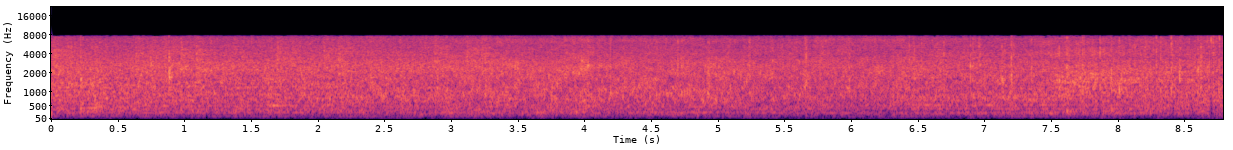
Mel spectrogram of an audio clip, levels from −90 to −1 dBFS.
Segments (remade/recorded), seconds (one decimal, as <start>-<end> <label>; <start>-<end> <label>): 0.0-3.0 recorded; 3.0-6.4 remade; 6.4-8.8 recorded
